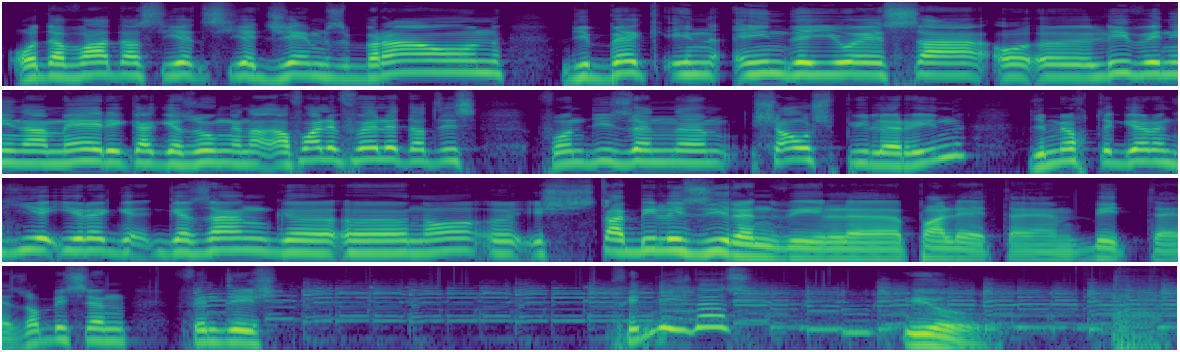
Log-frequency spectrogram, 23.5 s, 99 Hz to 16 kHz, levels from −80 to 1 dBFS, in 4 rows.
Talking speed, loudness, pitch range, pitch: 130 wpm, -20 LUFS, 180-210 Hz, 195 Hz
